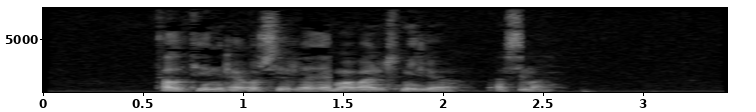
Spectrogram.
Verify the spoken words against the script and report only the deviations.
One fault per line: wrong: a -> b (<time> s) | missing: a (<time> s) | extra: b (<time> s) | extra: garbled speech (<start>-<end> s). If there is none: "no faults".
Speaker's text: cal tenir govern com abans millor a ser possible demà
wrong: govern -> possible (1.0 s)
missing: ser possible (2.4 s)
